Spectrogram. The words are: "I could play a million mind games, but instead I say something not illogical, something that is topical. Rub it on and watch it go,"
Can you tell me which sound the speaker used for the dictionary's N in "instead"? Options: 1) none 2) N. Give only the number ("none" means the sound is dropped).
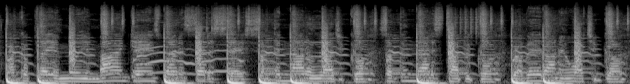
1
